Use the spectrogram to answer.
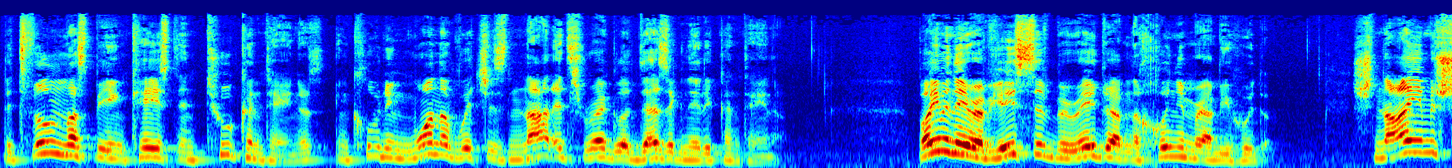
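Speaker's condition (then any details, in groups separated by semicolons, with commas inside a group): No condition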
